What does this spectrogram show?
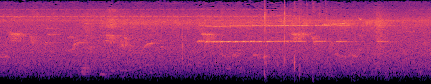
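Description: Faint outdoor ambience with short bird chirps, then a steady high pulsing trill that starts about three seconds in and lasts nearly three seconds. A few faint knocks come about four seconds in.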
